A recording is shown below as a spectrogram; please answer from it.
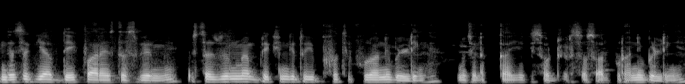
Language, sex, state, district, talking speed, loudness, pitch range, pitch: Hindi, male, Uttar Pradesh, Gorakhpur, 280 wpm, -19 LUFS, 105-120 Hz, 110 Hz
